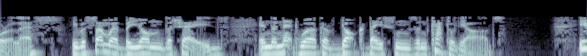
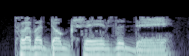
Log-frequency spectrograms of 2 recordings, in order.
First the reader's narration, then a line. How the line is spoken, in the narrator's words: he muttered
